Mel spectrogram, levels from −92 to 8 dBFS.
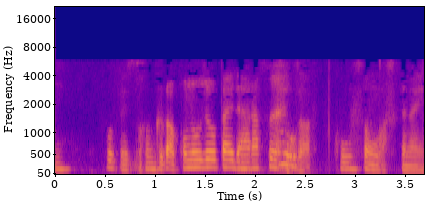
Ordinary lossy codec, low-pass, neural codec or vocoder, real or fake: MP3, 24 kbps; 7.2 kHz; codec, 24 kHz, 0.9 kbps, WavTokenizer, large speech release; fake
